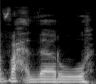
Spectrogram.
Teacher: Ini kita membaca Al-Quran kemudian kita berhenti atau berwaqaf tepat di huruf H. Huruf H ini tidak dibaca panjang, makanya kita sukunkan sehingga dibaca fahdharuh. Tidak dibaca fahdharuhu, tidak, tapi dibaca fahdharuh.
